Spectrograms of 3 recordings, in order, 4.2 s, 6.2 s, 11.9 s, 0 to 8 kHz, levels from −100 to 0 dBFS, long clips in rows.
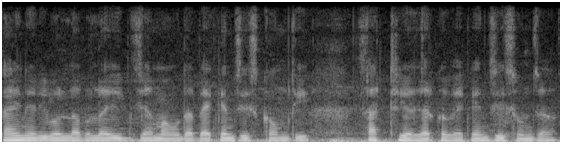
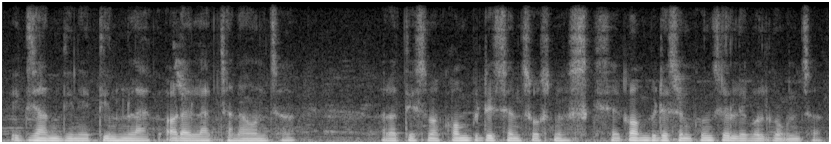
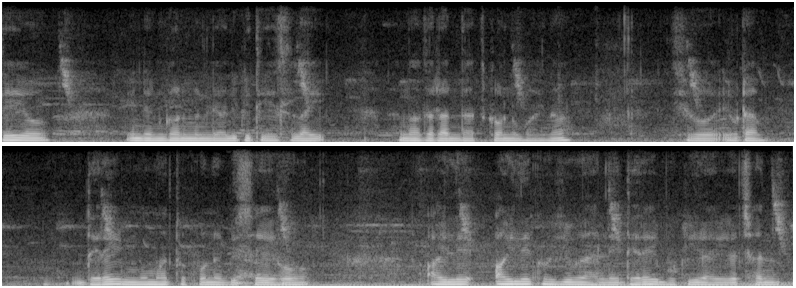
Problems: constant background noise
